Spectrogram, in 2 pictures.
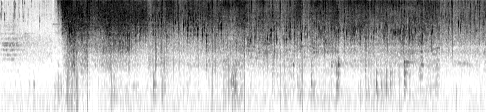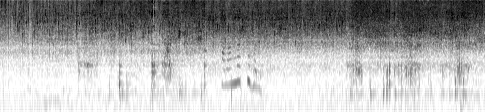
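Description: Halved potatoes sizzling loudly in hot oil in a karai (wok) over a wood fire, turned now and then with a metal spatula. The sizzle starts suddenly about a second in and then holds steady.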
